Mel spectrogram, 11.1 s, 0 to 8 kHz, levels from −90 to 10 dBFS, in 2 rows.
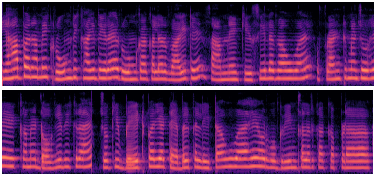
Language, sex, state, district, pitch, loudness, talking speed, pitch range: Hindi, female, Chhattisgarh, Sarguja, 265 Hz, -21 LUFS, 240 wpm, 240-285 Hz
